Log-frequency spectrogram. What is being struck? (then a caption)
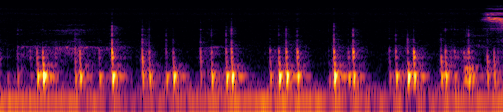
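Hardcover book, paper and board. Fingers tap on a heavy hardcover book of prose and poetry, "Useless Magic," giving a quick run of soft, muffled, low-pitched knocks that die away almost at once. The weight of the book makes for a full, pleasant tapping sound.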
